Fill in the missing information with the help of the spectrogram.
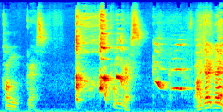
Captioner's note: laughing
